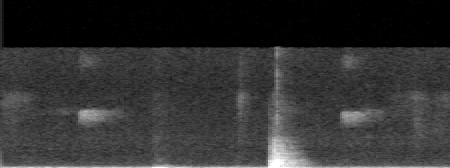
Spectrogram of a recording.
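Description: A gun is set down with a knock on a padded surface.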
